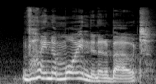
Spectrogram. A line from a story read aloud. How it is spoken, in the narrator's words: laughed the mayor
